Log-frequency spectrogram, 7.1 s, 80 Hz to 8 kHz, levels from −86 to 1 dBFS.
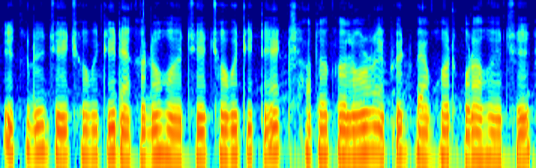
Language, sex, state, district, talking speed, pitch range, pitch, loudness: Bengali, male, West Bengal, North 24 Parganas, 100 wpm, 110-120 Hz, 115 Hz, -24 LUFS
